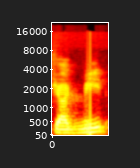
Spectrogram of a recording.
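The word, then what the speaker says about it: Jagmeet: wants to be called if his name is pronounced jug meat I want to pronounce it the way he wants it pronounced it's like when people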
